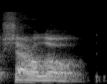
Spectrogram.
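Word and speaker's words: Xarel·lo: know how to pronounce the Spanish x a r e l low like Shalo yeah and then and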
